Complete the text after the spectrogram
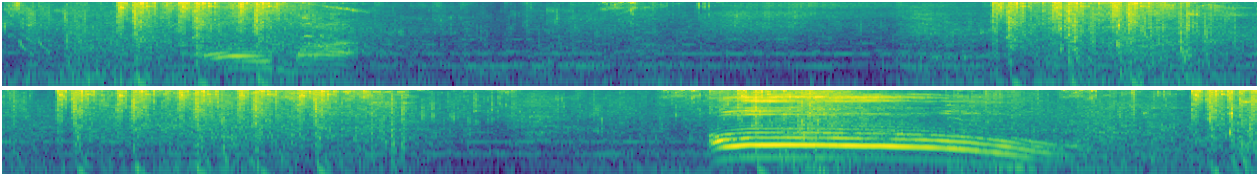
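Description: A young man exclaims loudly into a microphone.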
